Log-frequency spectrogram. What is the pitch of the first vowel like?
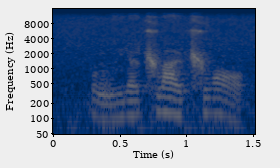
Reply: low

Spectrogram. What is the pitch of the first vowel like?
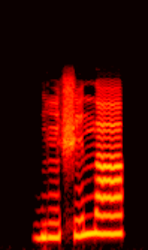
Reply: low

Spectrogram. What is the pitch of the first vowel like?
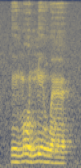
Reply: low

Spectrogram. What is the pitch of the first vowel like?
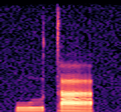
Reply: high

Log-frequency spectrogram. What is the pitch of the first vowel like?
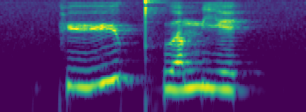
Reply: rising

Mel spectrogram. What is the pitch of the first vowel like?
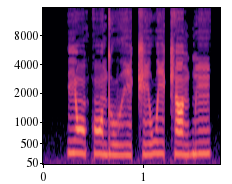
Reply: falling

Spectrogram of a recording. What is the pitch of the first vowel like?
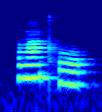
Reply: high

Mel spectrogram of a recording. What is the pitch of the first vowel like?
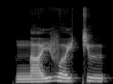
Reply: rising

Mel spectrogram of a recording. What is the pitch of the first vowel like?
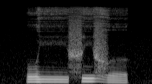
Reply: low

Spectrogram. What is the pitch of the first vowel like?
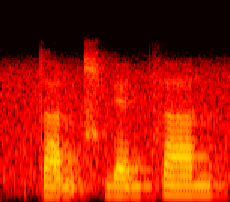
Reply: low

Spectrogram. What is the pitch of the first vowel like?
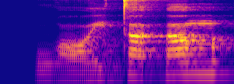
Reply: rising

